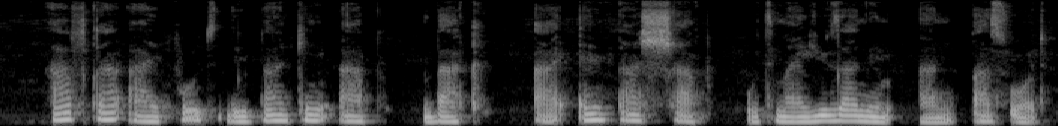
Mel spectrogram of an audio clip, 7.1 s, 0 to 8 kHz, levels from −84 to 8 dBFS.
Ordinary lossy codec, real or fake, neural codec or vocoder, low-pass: none; real; none; none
